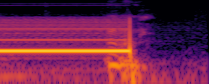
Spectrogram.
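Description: A steady, single-pitched telephone line tone sounds as a phone call is placed. It holds evenly for about a second, cuts off abruptly, and leaves only faint low noise.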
